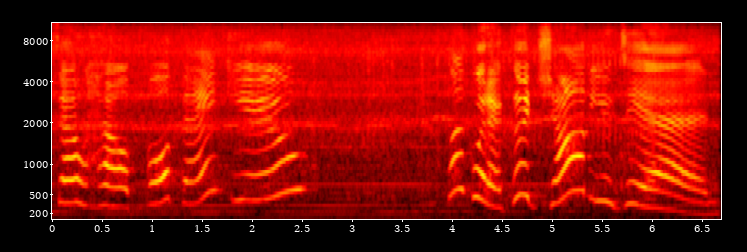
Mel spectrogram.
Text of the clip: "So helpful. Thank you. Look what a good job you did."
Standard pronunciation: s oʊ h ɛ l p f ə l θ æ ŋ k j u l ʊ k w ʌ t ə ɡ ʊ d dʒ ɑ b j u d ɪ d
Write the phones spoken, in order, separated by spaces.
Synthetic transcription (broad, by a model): s oʊ h ɛ l p f l θ æ ŋ k j u l ʊ k w ʌ t ə ɡ ʊ d dʒ ɑ b j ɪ d ɪ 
